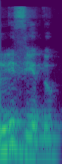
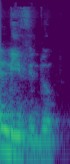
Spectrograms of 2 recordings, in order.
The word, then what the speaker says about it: lívido: Sem acento eu teria lido livido, com acento eu sei que é lívido.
